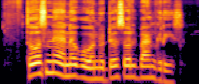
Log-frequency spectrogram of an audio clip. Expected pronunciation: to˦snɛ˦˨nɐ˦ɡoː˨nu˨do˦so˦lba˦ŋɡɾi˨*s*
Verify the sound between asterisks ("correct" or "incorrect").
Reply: correct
